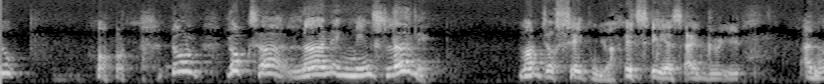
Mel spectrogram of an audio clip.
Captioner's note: laughs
